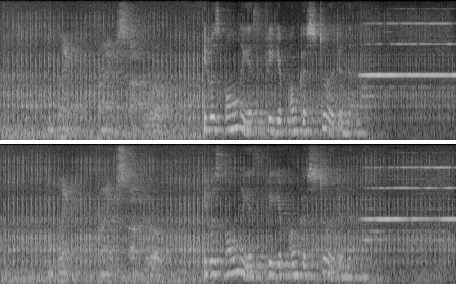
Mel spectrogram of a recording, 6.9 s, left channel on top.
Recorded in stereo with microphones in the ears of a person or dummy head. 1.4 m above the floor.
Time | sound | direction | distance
0.7 | a man speaking | 25° right (ahead or behind) | 3.5 m
3.0 | a woman speaking | 70° left (ahead or behind) | 0.8 m
5.4 | a flute | 45° left (ahead or behind) | 1.9 m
